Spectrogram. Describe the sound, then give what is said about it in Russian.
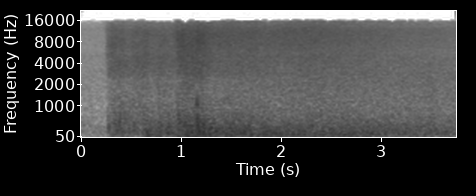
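A huge ocean wave on a tropical coast surges in at great speed with a sudden roar, building to a heavy crash and then churning on as a loud, sustained rush of surf with no voices. “До того мгновения, как волна накрыла ее, прошло всего несколько секунд.”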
